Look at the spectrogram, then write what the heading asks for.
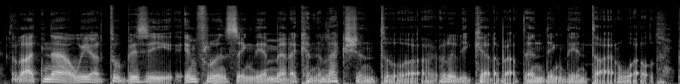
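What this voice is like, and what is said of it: Put-on Russian accent. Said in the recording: “here I am doing Russian”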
